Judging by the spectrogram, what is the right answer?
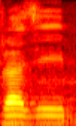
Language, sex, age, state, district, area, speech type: Nepali, male, 18-30, West Bengal, Darjeeling, rural, spontaneous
